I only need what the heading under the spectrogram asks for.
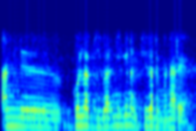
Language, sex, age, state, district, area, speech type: Bodo, male, 18-30, Assam, Chirang, rural, conversation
